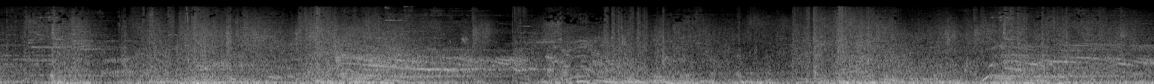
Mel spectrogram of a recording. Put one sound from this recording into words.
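Magic spells blast, crackle and whoosh in quick succession during a fast fight.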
